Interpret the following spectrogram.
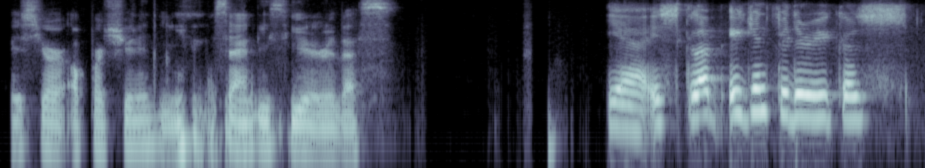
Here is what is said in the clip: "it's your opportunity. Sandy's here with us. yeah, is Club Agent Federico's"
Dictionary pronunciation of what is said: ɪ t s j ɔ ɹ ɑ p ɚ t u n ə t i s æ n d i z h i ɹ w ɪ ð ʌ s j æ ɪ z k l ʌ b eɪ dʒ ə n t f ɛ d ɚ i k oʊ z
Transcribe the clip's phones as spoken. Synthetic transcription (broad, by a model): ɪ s j ɔ ɹ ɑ p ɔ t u n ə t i s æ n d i s h i ɹ w ɪ ð ʌ s j æ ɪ s k l ʌ b eɪ dʒ ə n t f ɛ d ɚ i k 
